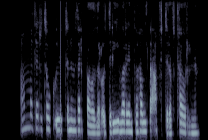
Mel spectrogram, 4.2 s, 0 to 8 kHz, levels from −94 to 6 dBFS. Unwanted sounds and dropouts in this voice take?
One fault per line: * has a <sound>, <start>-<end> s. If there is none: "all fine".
all fine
